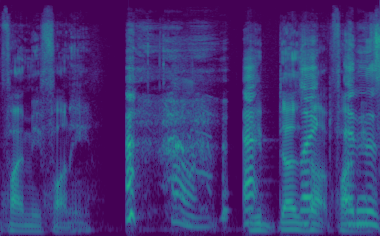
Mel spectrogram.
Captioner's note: chuckles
